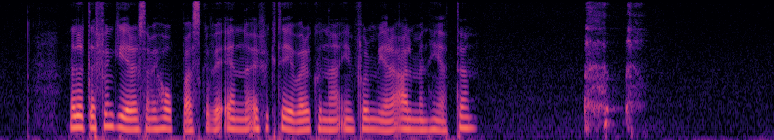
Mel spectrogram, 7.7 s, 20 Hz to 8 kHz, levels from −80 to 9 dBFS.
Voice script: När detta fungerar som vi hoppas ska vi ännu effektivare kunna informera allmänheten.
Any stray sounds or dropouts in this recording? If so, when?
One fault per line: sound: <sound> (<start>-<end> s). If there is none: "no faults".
sound: cough (5.8-6.5 s)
